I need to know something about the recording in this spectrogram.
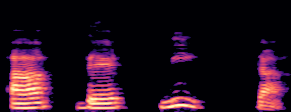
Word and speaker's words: avenida: Now, when we add the positions to say these sounds, A, ve, ni, da. Sometimes the D is pronounced like a TH.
